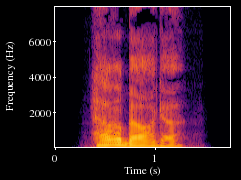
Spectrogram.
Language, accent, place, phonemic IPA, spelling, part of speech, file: German, Germany, Berlin, /ˈhɛʁˌbɛʁɡə/, Herberge, noun, De-Herberge.ogg
- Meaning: 1. hostel, inn (accommodation for travellers, often serving breakfast and cold supper, but typically no hot food) 2. home, shelter, place to sleep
